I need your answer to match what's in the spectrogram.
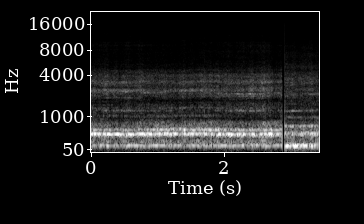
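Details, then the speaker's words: Waste-oil vaporising burner inside a metal drum shed heater; even unbroken roar with steady low hum, no surging or popping, stable flame: normal steady burner running. "you can see that's uh running very nicely entirely practical and completely boring"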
